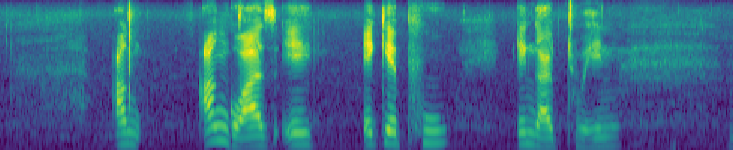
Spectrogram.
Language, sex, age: Xhosa, female, 22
